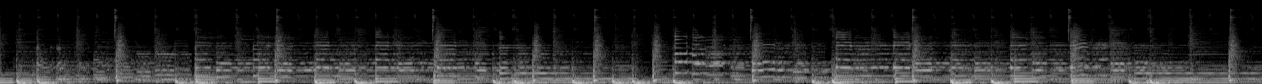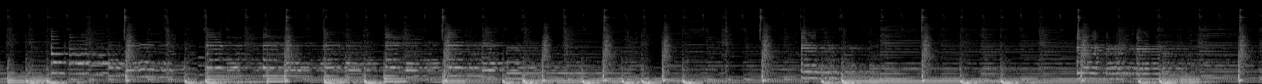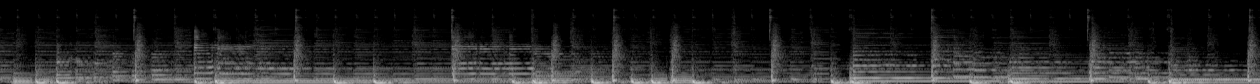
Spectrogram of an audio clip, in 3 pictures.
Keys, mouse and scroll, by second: 0.3 click, 3.0-3.9 typing, 3.8 click, 4.0 F3, 5.0 click, 5.2 F3, 5.5 F2, 5.7-6.3 drag, 15.9-17.4 shift+drag, 17.8 F2, 18.0-18.7 click, 21.7 shift+f, 22.1 r, 24.3-27.2 typing, 27.4 ctrl+space, 28.9 click, 31.9-32.8 drag, 34.4 shift+click, 34.8 c, 35.2 click.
